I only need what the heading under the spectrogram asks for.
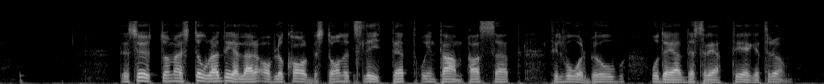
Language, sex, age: Swedish, male, 38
